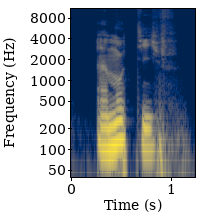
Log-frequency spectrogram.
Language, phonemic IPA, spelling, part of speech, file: French, /mɔ.tif/, motif, noun, Fr-motif.ogg
- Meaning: 1. motive 2. motif 3. pattern, design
